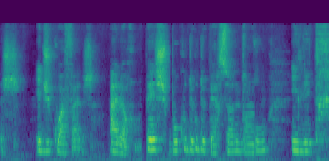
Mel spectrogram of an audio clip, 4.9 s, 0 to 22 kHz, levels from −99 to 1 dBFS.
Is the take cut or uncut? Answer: cut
